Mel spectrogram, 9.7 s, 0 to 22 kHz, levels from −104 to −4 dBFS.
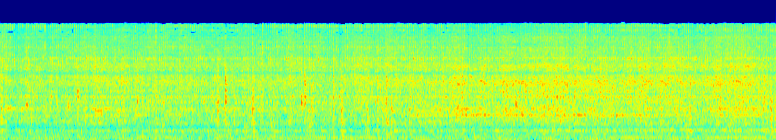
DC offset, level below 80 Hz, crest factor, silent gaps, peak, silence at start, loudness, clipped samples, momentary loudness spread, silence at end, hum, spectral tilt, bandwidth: under 0.1%; -54 dBFS; 20 dB; none; -10 dBFS; 0 s; -27 LUFS; under 0.1%; 4 LU; 0 s; none; 0 dB/octave; 12 kHz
